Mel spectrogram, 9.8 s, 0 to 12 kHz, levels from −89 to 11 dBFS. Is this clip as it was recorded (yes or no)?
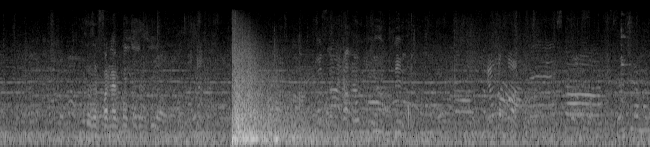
yes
